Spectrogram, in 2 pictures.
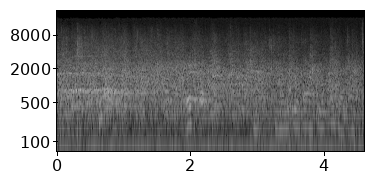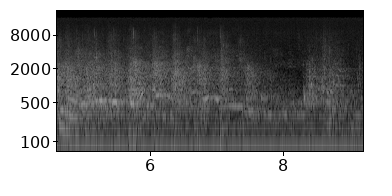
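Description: Steady applause from a sizable audience after a baptism, loud at first and gradually thinning toward the end as scattered claps fade out.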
